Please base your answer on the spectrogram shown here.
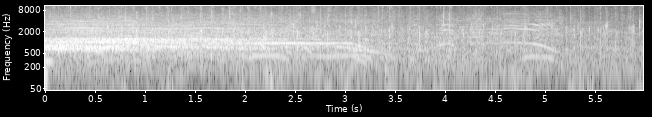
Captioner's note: audience cheers and applauds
